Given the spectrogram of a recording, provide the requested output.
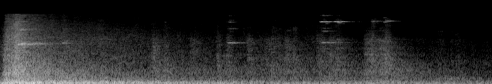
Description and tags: rasp train 001
the rattle of a freight train.
grab, rasp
